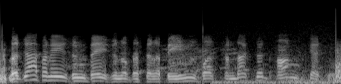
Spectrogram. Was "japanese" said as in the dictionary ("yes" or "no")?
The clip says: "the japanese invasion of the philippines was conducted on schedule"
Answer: yes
